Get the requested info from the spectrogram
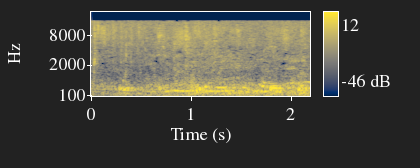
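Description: Low, muffled murmur of people talking, with no single voice standing out.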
